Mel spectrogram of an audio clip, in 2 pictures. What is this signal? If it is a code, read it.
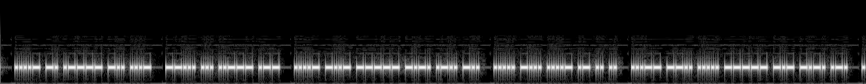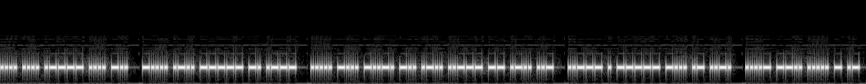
Morse code, heard as a keyed tone, about 56 wpm, 800 Hz. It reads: 4N1DV 7S2W 4X0CLD 5B4AII 3Z50KCR 5H1HD 6L0NJ 5B/DL2MLU 2E0BAF 4Z5TA
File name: Audio practica CW / qrq-tx-54 2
